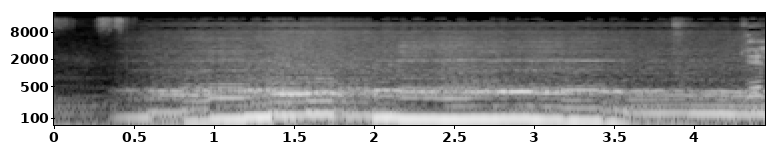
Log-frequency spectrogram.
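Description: A 2017 BMW X1's engine revs loudly up close, its deep, throaty rumble surging and holding for several seconds.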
